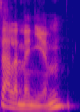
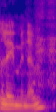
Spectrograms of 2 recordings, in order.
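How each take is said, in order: First: It is said with five syllables, -ium ending. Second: It is said with four syllables, -um ending. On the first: The speaker calls it right. "it is aluminium. there is an I in there" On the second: The speaker calls it wrong. "It is not aluminum"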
